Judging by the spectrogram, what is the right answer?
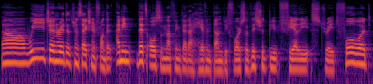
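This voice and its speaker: During a casual live coding stream, a man whose first language is German reads chat and replies with asides, rambling and cutting himself off. He speaks in an expressive mid-range voice at normal speed with few pauses.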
